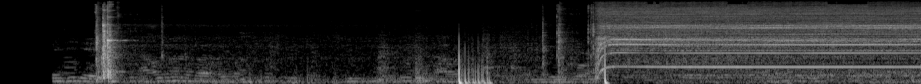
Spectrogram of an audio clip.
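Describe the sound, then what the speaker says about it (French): An automatic drilling machine lowers, spins and rises: scattered mechanical clicks and knocks, a sharp thud, then a loud steady whirring drone starts abruptly and runs on, close by, with no talk. "la perceuse se met à tourner quand elle descend et elle remonte et elle reva de l'autre côté"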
